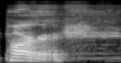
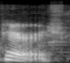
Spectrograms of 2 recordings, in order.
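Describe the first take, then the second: First: The word is said with an odd accent. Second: The word has its usual standard pronunciation. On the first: "It's some weird accent trying to pronounce it there" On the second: "not perish"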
